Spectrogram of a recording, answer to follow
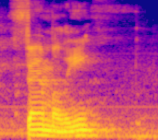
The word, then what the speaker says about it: family: Uh, well, this should be Does does your family eat together? Again, with family, I say it like two syllables. Family. Family. Family. Family. Two parts, right?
